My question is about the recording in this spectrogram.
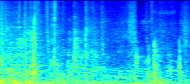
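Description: Muay Thai sparring: a sharp knock of a strike landing about half a second in, then a string of lighter knocks and scuffs from glove contact and footwork on the ring canvas.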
